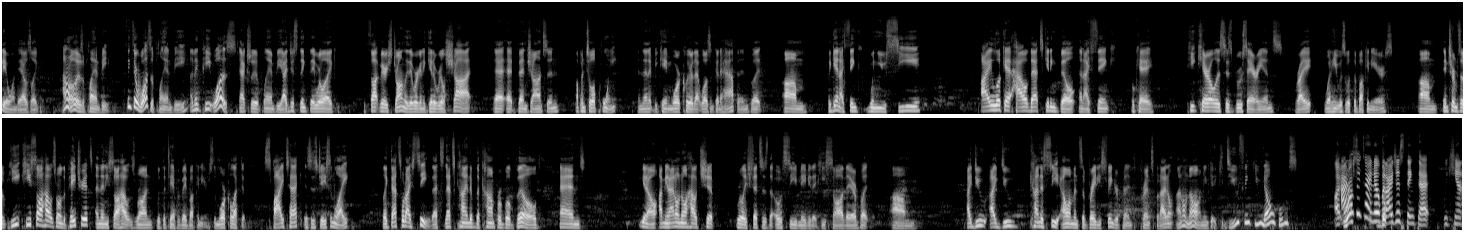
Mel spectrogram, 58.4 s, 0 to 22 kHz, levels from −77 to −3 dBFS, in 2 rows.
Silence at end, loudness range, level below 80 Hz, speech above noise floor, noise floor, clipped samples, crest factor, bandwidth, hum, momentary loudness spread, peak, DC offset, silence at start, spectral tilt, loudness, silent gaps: 0 s; 4 LU; -60 dBFS; 48 dB; -68 dBFS; under 0.1%; 20 dB; 12 kHz; none; 12 LU; 0 dBFS; under 0.1%; 0 s; -6.5 dB/octave; -21 LUFS; none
